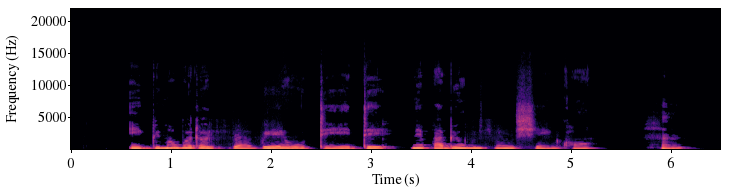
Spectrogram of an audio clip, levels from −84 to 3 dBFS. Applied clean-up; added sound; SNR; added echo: neural mask model DeepFilterNet 3.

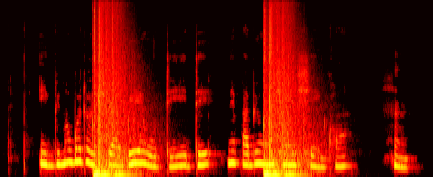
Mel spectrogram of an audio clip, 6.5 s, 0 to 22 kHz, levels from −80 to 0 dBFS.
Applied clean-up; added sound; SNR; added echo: none; Boom; 0 dB; none.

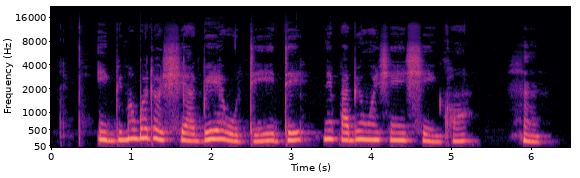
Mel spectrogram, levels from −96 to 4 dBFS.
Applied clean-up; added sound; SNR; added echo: none; none; none; none.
